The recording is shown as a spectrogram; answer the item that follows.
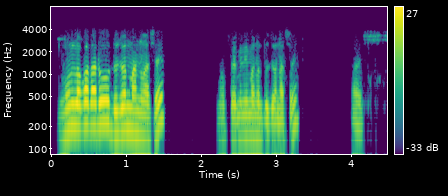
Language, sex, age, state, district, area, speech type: Assamese, male, 45-60, Assam, Morigaon, rural, conversation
